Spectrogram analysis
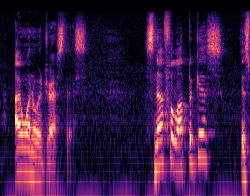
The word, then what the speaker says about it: Snuffleupagus: Snuffleupagus is pronounced with one F sound. The third syllable is pronounced up, like the Pixar movie.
